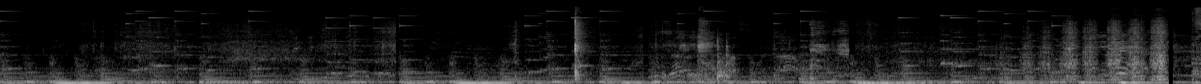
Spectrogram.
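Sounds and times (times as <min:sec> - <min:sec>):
background music: 0:00.0 - 0:12.0
hand saw cutting wood: 0:10.1 - 0:11.8.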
